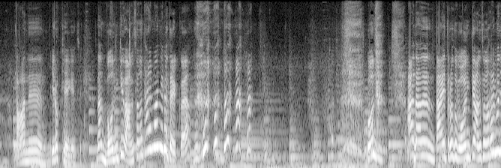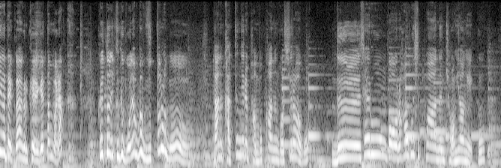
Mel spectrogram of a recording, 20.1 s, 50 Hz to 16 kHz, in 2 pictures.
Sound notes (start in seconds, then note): 3.9 laugh; 6.5 laugh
